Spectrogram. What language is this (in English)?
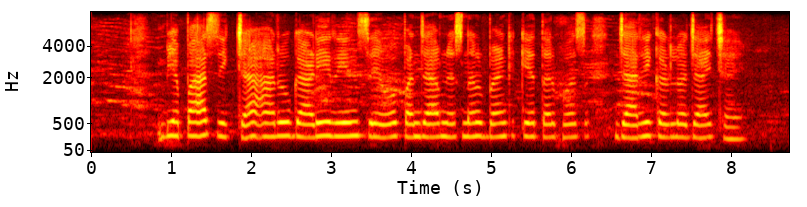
Maithili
